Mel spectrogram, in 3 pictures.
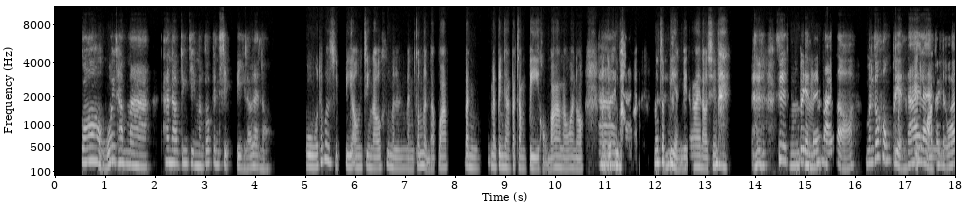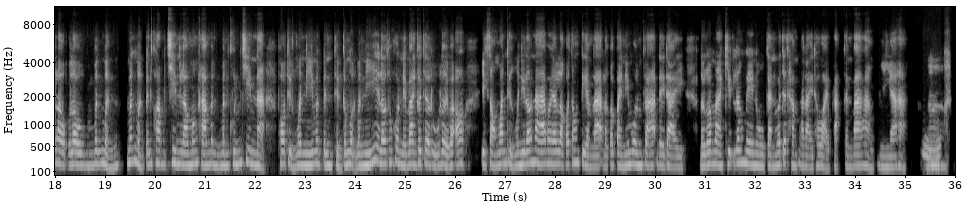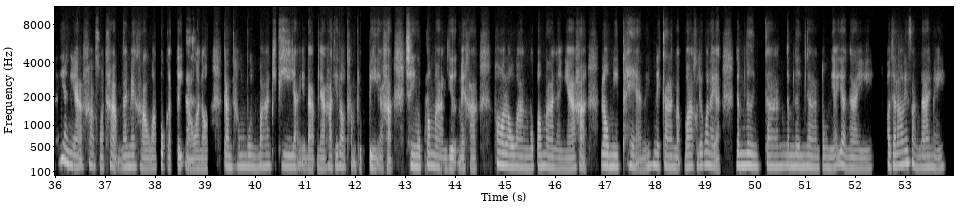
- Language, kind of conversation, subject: Thai, podcast, คุณเคยทำบุญด้วยการถวายอาหาร หรือร่วมงานบุญที่มีการจัดสำรับอาหารบ้างไหม?
- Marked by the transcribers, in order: laughing while speaking: "แบบว่า"; chuckle; laughing while speaking: "ไหม ?"; chuckle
